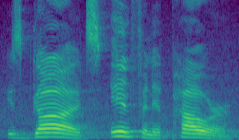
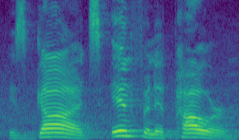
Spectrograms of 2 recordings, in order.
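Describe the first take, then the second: No difference in how they are said.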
